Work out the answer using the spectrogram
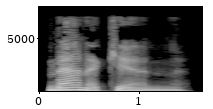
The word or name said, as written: manakin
